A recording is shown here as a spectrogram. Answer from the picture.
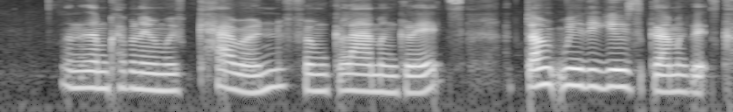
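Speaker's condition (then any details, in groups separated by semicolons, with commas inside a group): No condition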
